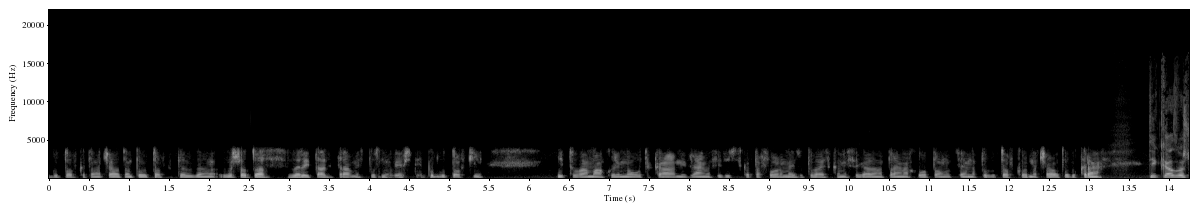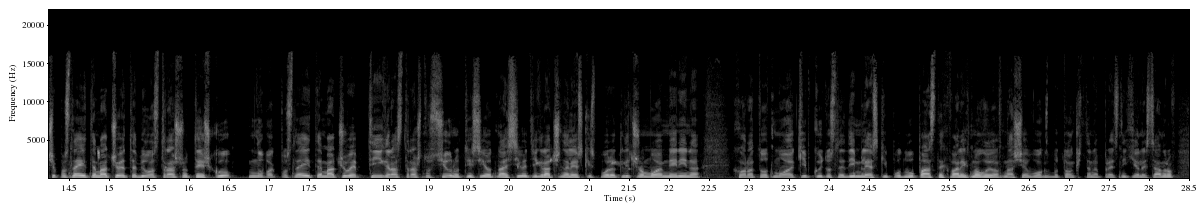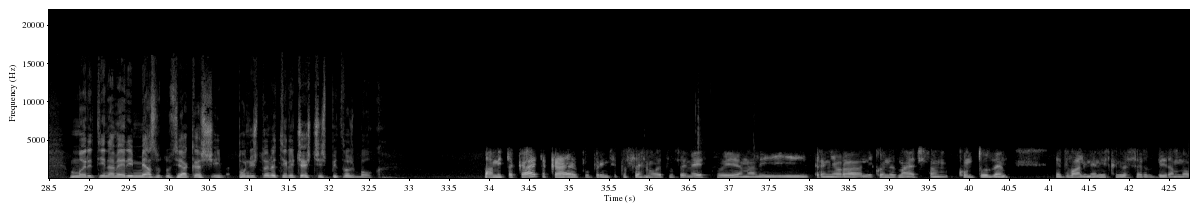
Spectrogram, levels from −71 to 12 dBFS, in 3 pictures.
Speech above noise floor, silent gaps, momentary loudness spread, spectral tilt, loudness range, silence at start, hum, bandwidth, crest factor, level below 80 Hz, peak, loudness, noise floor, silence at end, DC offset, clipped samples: 37 dB; none; 11 LU; -5 dB/octave; 7 LU; 0 s; none; 16.5 kHz; 20 dB; -54 dBFS; -6 dBFS; -25 LUFS; -62 dBFS; 0 s; under 0.1%; under 0.1%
